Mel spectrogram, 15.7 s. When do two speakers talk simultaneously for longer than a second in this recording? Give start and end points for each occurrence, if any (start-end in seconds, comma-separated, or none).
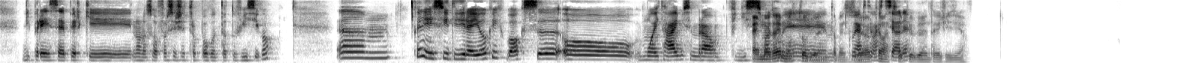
10.0-12.2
